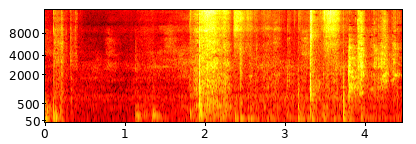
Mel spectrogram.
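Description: A plastic colander and kitchen items handled at a stainless steel sink. There is a knock at the start, then after a short pause a couple of seconds of clattering knocks and scrapes.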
